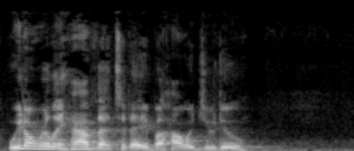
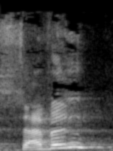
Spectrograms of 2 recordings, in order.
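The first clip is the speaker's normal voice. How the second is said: high, louder questioning "seven", proud of the offer; a mock-generous bid, pitched up; self-satisfied offer; 7 semitones higher, 5 dB louder than usual. Peter offers Jesus a number, thinking he's magnanimous, self-satisfied. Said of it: "thinking he's being magnanimous".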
